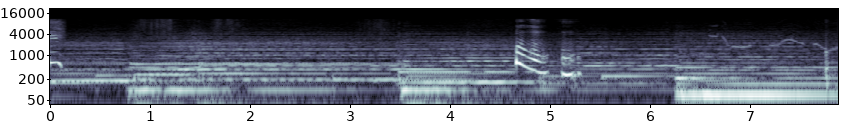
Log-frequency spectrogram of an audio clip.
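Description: Puppy whimpering in the Infinity Nikki video game, short high whines and yelps heard near over soft game music.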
